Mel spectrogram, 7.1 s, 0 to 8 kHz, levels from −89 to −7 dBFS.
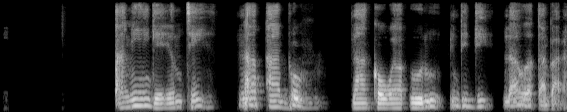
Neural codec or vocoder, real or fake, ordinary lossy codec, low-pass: codec, 24 kHz, 0.9 kbps, WavTokenizer, medium music audio release; fake; none; 7.2 kHz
